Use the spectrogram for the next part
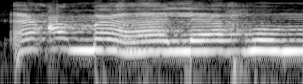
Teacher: عین حلق کے درمیان سے ادا کریں گے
